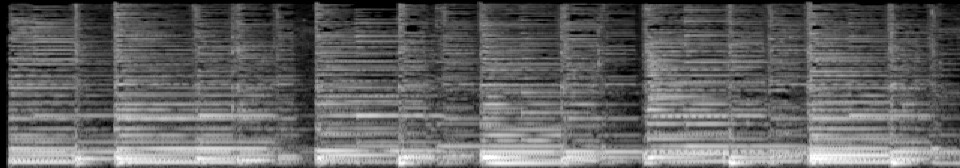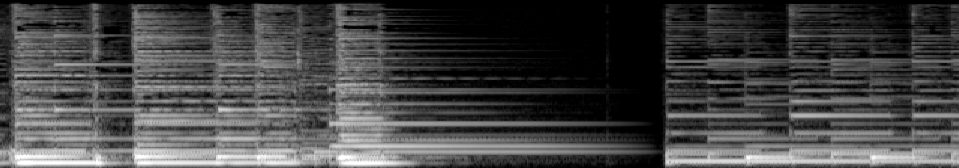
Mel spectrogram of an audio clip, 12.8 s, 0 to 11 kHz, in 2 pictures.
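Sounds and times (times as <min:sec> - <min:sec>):
acoustic version instrumental backing track: 0:00.1 - 0:12.7.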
